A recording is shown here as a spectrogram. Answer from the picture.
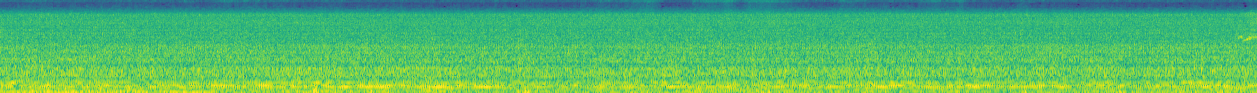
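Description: Steady background hum and hiss of a running machine, such as a room fan, with a few faint soft knocks scattered through it.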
